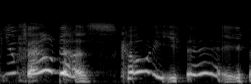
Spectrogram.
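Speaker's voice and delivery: high, loud, slow laughing cover-up; fake cheerful laughing. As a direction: laugh it off like it's a game.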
